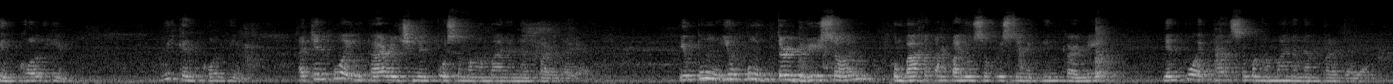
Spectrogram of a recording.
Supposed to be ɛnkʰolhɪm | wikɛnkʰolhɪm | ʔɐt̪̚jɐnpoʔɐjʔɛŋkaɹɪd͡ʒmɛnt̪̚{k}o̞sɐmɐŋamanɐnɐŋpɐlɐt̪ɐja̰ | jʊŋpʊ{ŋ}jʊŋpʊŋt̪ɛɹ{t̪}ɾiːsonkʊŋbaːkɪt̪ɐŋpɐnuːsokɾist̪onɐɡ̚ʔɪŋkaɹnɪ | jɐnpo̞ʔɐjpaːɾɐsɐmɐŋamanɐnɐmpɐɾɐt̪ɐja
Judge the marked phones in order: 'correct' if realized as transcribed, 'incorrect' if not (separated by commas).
incorrect, correct, incorrect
